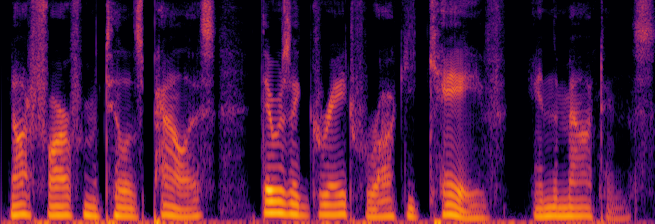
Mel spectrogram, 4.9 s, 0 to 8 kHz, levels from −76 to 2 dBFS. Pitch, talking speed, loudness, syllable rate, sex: 110 Hz, 170 wpm, -19 LUFS, 4.9 syllables/s, male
